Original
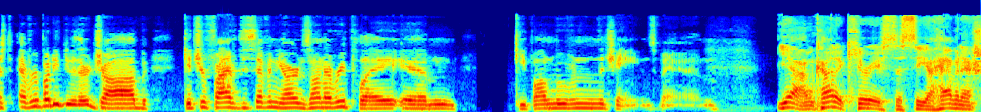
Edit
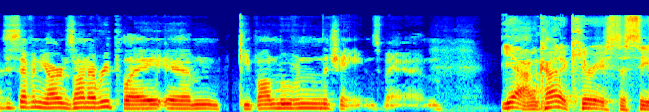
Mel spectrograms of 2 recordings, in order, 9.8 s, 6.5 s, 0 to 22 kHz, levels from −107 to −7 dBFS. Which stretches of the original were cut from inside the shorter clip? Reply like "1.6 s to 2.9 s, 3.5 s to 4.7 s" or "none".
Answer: 4.6 s to 5.0 s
